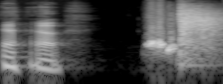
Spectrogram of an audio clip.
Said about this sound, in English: I'll give you a lot of whips.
